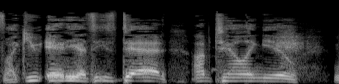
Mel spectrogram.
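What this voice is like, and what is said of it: Yelling angrily. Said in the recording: “is like yelling into his ... Stop yelling.”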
